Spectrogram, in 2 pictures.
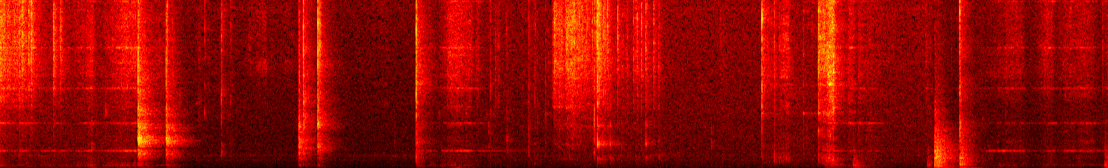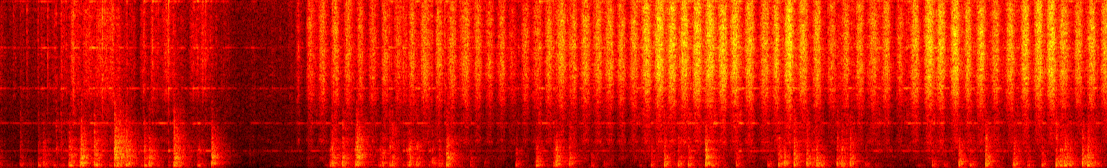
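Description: A flour mixture of ground rice and almonds is worked through a filter, giving scattered rubbing and scraping strokes that turn into dense, continuous gritty rasping in the second half, with no voices.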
